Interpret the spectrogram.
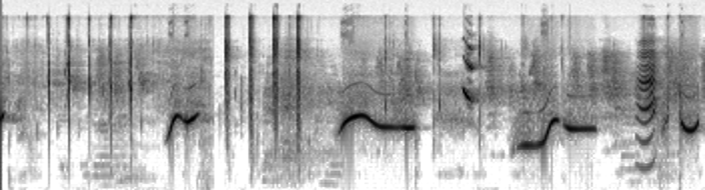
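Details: Talking rose-ringed parakeet kept as a pet in India. Rapid sharp clicks lead into several clear whistled phrases, each rising then sliding down and holding steady. Bursts of chatter and a harsh, layered note near the end come between the whistles.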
